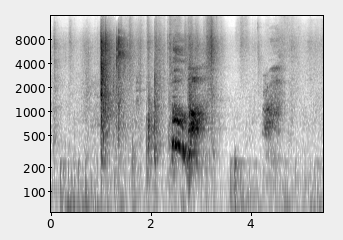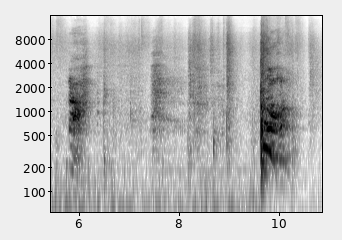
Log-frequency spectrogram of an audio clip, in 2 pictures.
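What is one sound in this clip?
A shovel strikes a man with a loud smack.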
